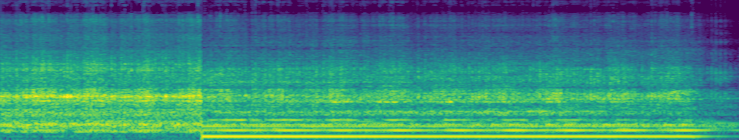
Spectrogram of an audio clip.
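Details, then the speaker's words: Old drill press after fixing the tensioner, rewiring and realigning the motor, with washers on the pulley, run at its slowest speed setting. Smooth steady hum and belt whir, then a quiet coast-down; it runs fine. "So, the speed should be at its slowest setting when I turn this on. Top one is the motor. >> [snorts] >> All right, that's not bad."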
